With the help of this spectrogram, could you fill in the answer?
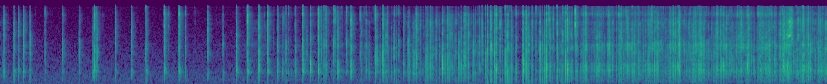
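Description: Fingertips and nails tap and press the colored rubber buttons of a small, flat plastic LED remote control held close to the microphone. Sharp, bright clicks start out spaced apart, then speed up into a dense, rapid patter of crisp taps with almost no low end and no ring.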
